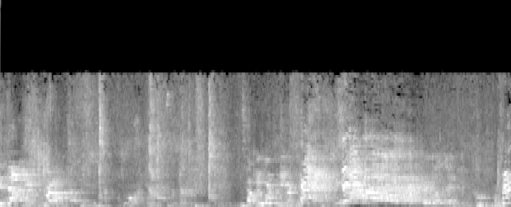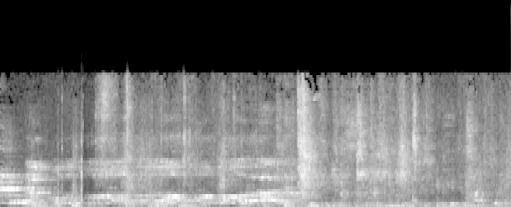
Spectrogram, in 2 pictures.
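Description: Children's voices speak and call out on a stage, in a hall with some echo.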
